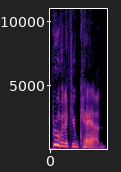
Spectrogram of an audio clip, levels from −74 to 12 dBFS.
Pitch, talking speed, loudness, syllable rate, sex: 220 Hz, 265 wpm, -17 LUFS, 5.7 syllables/s, female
